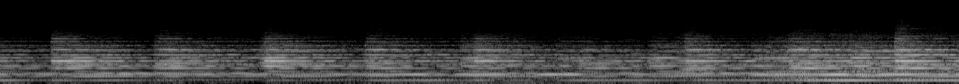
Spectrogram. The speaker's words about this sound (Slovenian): Odkdaj pa se slišijo zvonovi sem? Zdaj? Čakaj, čakaj sploh kakšno crkvo blizu? 12 je, 12 je.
